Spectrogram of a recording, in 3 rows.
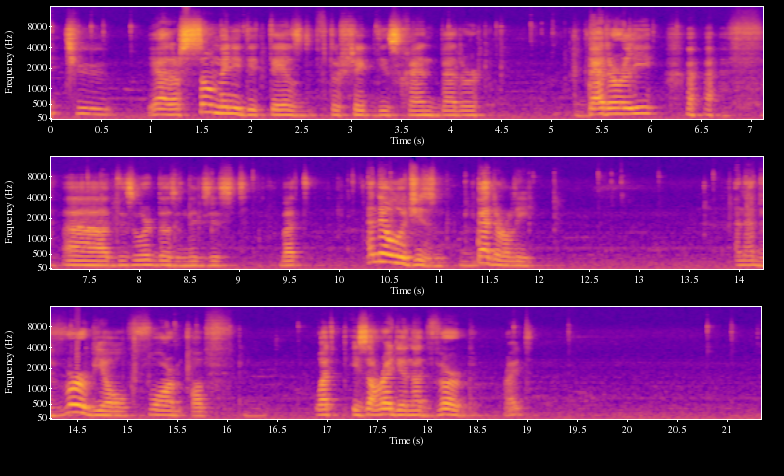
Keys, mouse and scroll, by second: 0.3 shift+middle click, 0.5 middle click, 1.4 click, 1.7 middle click, 2.4 right click, 2.4 click, 3.0 middle click, 3.5 middle click, 4.3 alt+a, 4.4 c, 4.9 right click, 5.2 alt+a, 5.4 3, 5.6 alt+shift+click, 6.0 middle click, 6.9 click, 7.7 alt+a, 7.9 scroll down 1, 8.3 3, 9.0 alt+shift+click, 10.1 shift+middle click, 10.6 alt+a, 11.3 c, 12.7 right click, 13.2 click, 14.0 alt+a, 14.2 middle click, 14.9 3, 15.4 alt+shift+click, 15.7 middle click, 16.7 click, 18.0 middle click, 19.4-20.9 middle drag, 21.0 middle click.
